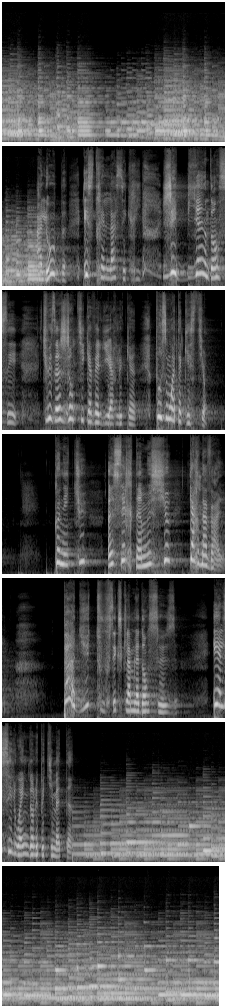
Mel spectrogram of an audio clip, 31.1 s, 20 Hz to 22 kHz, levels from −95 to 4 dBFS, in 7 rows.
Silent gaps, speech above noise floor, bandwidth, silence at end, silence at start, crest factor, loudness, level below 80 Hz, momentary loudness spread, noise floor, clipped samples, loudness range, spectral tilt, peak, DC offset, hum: none; 48 dB; over 20 kHz; 0 s; 0 s; 18 dB; -23 LUFS; -56 dBFS; 12 LU; -73 dBFS; under 0.1%; 6 LU; -4 dB/octave; -6 dBFS; under 0.1%; none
